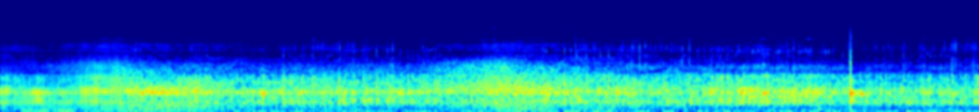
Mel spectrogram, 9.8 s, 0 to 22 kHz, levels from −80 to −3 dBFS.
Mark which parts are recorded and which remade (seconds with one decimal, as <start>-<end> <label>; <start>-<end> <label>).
0.0-1.3 remade; 1.3-9.8 recorded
